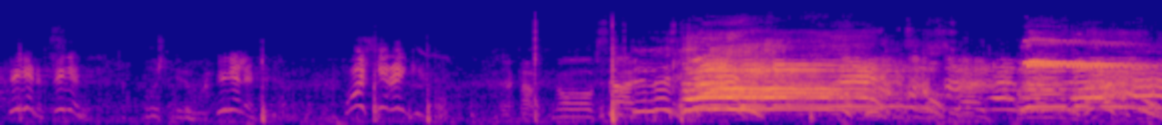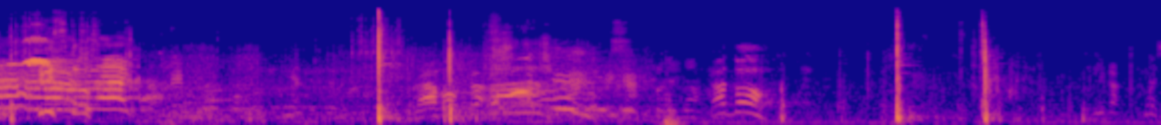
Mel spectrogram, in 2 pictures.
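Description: Footballers shouting loudly for several seconds in the middle. After that come a few sharp thuds of a football being struck, two close together and one near the end.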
